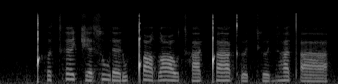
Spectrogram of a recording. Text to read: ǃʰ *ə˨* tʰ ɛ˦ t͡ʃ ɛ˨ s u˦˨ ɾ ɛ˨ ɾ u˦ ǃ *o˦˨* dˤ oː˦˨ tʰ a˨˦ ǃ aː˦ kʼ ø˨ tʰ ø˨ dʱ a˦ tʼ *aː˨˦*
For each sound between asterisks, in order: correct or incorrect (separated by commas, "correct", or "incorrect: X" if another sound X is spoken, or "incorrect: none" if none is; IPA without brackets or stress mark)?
correct, correct, incorrect: aː˨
